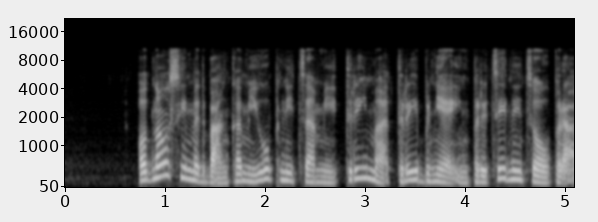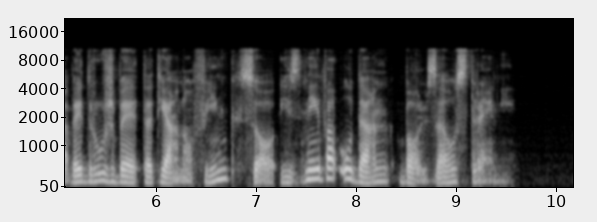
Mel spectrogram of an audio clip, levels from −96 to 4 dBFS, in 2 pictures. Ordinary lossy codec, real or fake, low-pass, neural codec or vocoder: none; fake; none; vocoder, 22.05 kHz, 80 mel bands, HiFi-GAN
